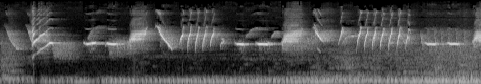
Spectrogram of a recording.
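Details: Lure song of the long-tailed shrike for shrikes that have gone quiet: sweeping downslurred whistles, level piping notes and fast buzzy rattles alternate, over a faint low hum.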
